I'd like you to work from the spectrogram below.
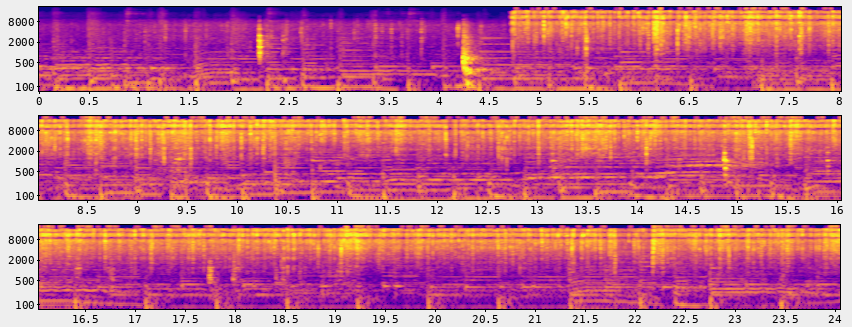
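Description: Cooked rice stir-fried in a hot oiled pan for egg fried rice, giving a loud, continuous crackling sizzle with frequent scraping and stirring clatter. The frying runs alone with no talk, after an abrupt change in sound near the start.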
